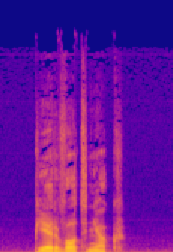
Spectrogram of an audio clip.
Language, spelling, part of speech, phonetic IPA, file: Polish, pierwotniak, noun, [pʲjɛrˈvɔtʲɲak], Pl-pierwotniak.ogg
